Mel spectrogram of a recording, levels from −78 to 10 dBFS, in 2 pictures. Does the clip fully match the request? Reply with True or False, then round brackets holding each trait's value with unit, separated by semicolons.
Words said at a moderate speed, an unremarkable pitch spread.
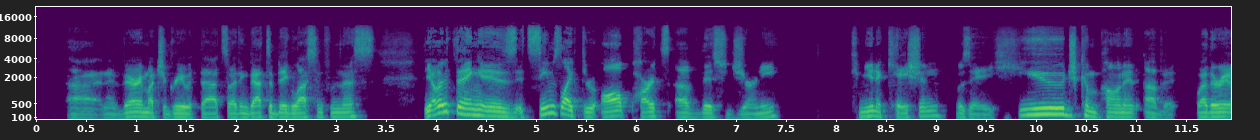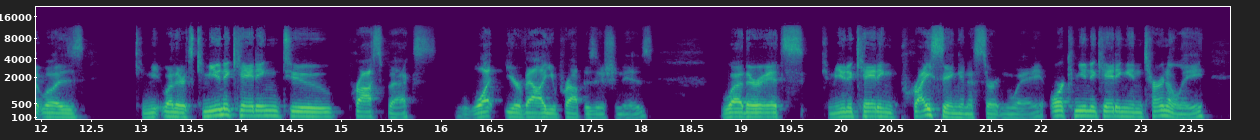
True (155 wpm; 4.0 semitones)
